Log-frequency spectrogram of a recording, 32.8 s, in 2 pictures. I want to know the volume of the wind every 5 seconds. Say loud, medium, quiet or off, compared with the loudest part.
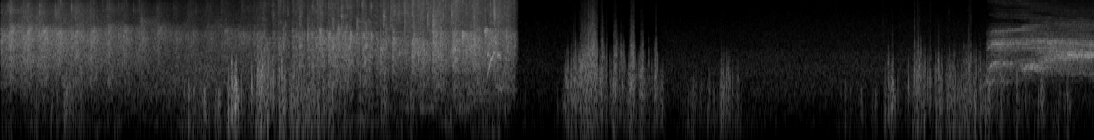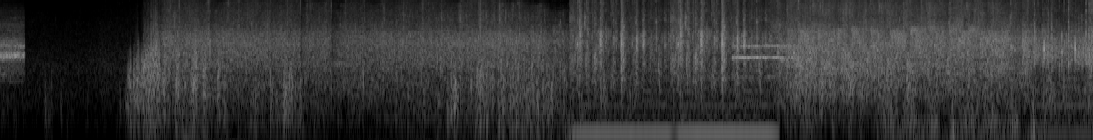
loud, loud, medium, loud, loud, loud, medium.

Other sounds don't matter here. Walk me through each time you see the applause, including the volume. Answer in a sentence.
You can hear the applause from 0.0 to 7.8 s, getting quieter then louder; and from 18.8 to 32.7 s, getting louder.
